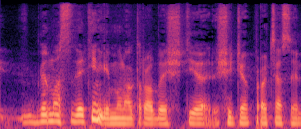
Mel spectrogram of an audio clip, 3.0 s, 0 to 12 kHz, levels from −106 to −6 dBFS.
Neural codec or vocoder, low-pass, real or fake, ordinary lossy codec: codec, 24 kHz, 1 kbps, SNAC; 10.8 kHz; fake; MP3, 64 kbps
